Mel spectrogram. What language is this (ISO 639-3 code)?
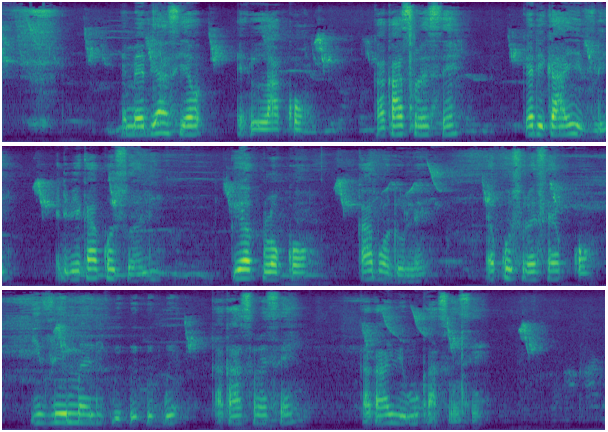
kpo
